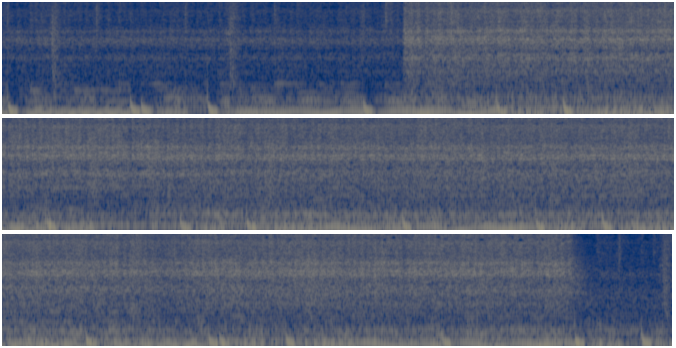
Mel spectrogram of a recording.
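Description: Background music throughout, with a steady mechanical whirring from the robotic refuelling arm's motors as it carries the fuel nozzle to the car; the whirring starts abruptly about four seconds in and stops just before the end.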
